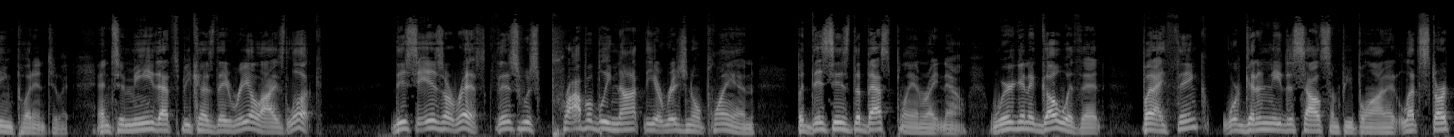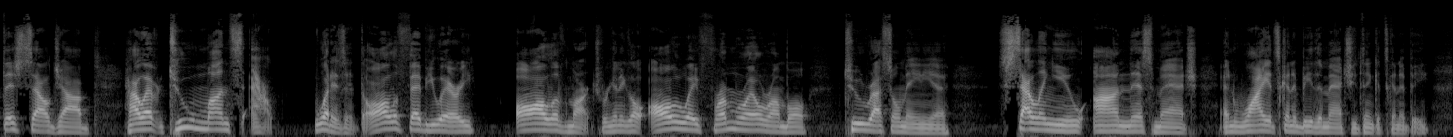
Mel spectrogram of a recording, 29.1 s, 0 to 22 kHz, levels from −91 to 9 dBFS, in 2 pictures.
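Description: No technical faults can be heard anywhere in the recording.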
